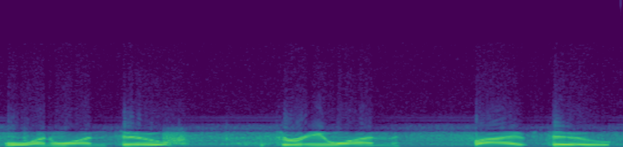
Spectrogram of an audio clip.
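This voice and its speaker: A man working as a mission control communicator, giving measured, clipped procedural messages over a two-way radio. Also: a little high. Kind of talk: procedural radio readout of figures. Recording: tinny noisy 1960s radio link.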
